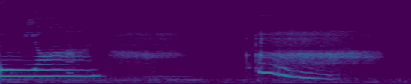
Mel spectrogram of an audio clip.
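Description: A drawn-out yawn with a sighing, falling voice, then a second long yawn that slides downward, both close and fairly loud, separated by a short quiet gap, sung along in a children's bedtime action song.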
